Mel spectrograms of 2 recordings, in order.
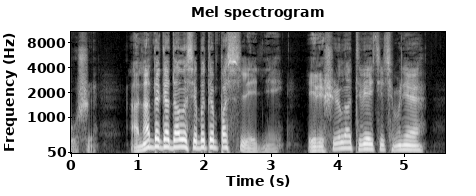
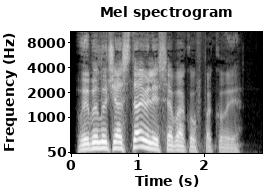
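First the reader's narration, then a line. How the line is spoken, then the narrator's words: Grumble. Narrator (Russian): проворчал мистер Хитклифф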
